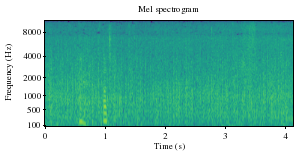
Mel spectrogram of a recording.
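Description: Heavy rain falling steadily, an even hiss of drops.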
